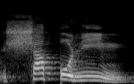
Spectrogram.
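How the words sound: The name is said with a Brazilian pronunciation. The name has been adapted for Brazil. "dá uma abrasileirada no negócio"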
